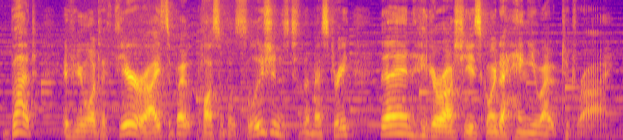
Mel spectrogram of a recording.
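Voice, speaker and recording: A man's voice: mid-range voice, huge pitch swings, a little fast, faint music behind. A man delivering a scripted video review in casual, opinionated phrasing with dry understatement.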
